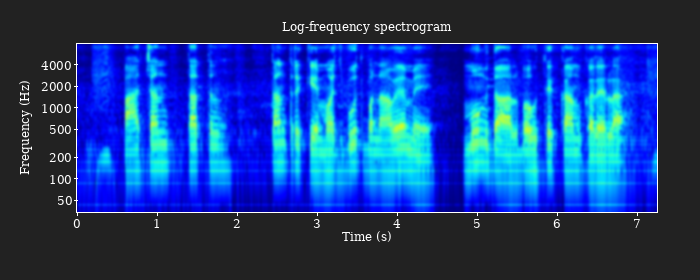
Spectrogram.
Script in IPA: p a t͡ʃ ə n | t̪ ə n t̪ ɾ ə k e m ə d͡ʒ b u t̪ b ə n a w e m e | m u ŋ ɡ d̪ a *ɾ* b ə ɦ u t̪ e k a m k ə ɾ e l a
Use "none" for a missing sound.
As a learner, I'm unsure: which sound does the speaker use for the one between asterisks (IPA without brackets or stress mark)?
l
